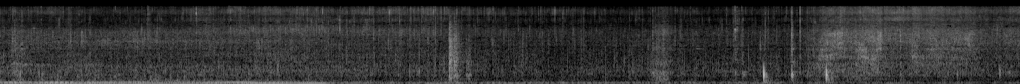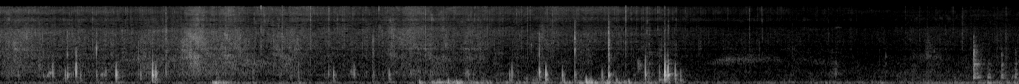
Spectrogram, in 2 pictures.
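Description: Onions and freshly added chopped tomatoes sizzling in hot oil in a steel wok. A wooden spatula stirs through them, scraping and knocking against the pan. The sizzle drops sharply about three seconds before the end.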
